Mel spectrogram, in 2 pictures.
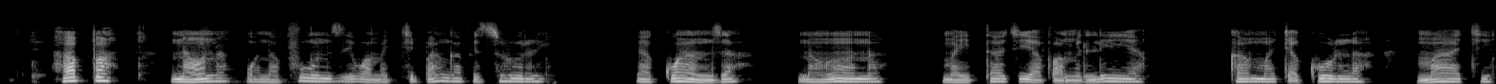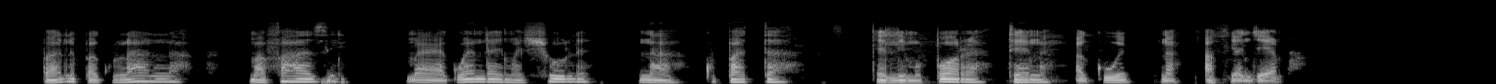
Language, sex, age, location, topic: Swahili, male, 25-35, Nakuru, education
